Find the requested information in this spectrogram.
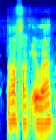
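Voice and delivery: ordinary delivery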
